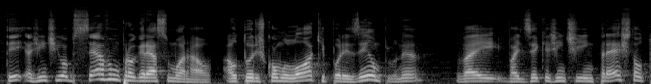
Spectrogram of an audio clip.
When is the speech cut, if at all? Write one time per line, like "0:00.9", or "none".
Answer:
0:02.1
